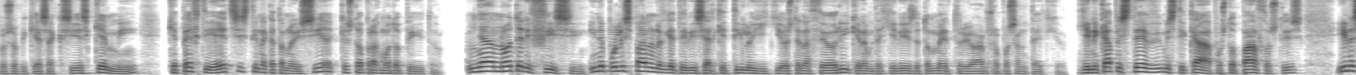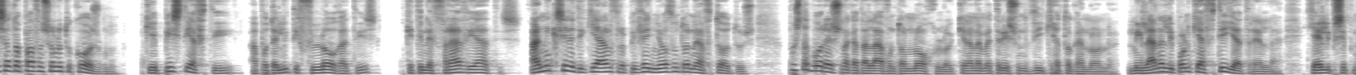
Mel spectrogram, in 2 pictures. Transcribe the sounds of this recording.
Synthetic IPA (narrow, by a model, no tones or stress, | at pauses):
pɾo̞so̞pice̞sɐksie̞sce̞mice̞pe̞ft̪ie̞t͡sist̪inɐkɐt̪ɐno̞isiɐce̞st̪opɾɐɣmɐt̪o̞piːt̪o̞̰ | mɲɐːno̞t̪e̞ɾifisiinepo̞lispɐnonɐðʝɐt̪iɾisiɐɾce̞t̪ilo̞ʝicio̞st̪e̞nɐθe̞o̞ɾice̞nɐme̞t̪ɐçiɾizet̪et̪o̞me̞t̪ɾioɐnθɾo̞po̞sːɐnt̪e̞t̪ço̞̰ʝe̞nikɐpist̪e̞vimist̪ikɐpo̞st̪o̞pɐθo̞st̪isine̞sɐnt̪o̞pɐθo̞so̞lot̪uko̞zmu | ce̞ipist̪iɐft̪iɐpo̞t̪e̞lit̪iflo̞ɣɐt̪is | ce̞t̪ine̞fɾɐðiɐt̪i̥sɐniekse̞ɾe̞t̪iciɐnθɾo̞piðe̞ɲo̞θunt̪o̞ne̞ɐft̪o̞t̪us | po̞sθɐbo̞ɾe̞sunɐkɐt̪ɐlɐvunt̪o̞no̞xlo̞ce̞nɐːnɐme̞t̪ɾisunðiceɐt̪o̞ŋɡɐno̞nɐ̰milɐnelipo̞ŋceɐft̪iʝɐt̪ɾe̞lɐ̰ce̞lipsep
